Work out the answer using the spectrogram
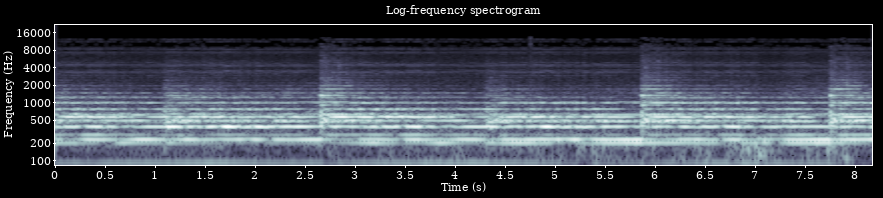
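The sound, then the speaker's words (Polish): A large royal cathedral church bell tolls in five heavy, evenly spaced strokes. Each stroke rings out over a deep, continuous humming resonance that carries steadily between the strikes. “Właśnie jak słyszymy, brzmi dzwon Zygmunt”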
